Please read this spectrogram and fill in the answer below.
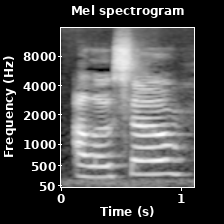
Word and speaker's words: Alosa: I think you pronounce it Alosa, A L O S A.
